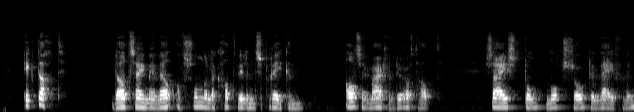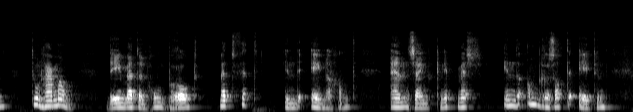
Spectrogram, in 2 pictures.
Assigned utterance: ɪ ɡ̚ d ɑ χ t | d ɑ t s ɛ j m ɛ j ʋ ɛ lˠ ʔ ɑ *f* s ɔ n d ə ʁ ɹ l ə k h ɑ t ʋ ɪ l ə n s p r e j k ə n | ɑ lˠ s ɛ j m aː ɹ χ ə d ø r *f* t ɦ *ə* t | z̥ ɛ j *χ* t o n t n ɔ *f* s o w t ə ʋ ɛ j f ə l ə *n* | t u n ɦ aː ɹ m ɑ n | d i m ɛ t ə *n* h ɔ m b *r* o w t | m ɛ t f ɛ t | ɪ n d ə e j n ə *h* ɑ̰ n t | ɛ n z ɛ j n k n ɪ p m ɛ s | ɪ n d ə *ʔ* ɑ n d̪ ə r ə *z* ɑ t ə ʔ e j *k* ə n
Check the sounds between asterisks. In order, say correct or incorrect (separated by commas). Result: correct, correct, incorrect, incorrect, incorrect, correct, correct, correct, correct, correct, correct, incorrect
